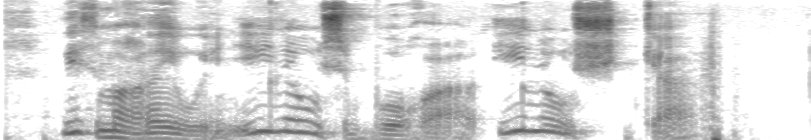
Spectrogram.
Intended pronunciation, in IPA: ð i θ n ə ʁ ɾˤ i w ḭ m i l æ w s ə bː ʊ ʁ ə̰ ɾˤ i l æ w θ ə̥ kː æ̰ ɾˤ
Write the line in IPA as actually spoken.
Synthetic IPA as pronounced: ð i θ m ə ʁ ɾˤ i w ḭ n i l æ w s ə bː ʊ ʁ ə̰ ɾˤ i l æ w ʃ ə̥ kː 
